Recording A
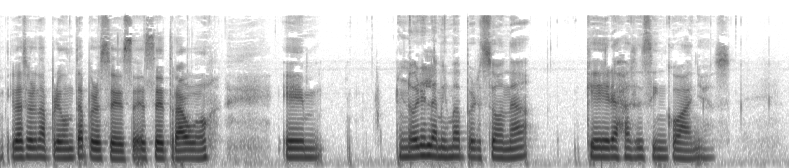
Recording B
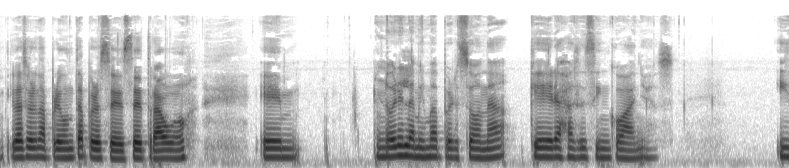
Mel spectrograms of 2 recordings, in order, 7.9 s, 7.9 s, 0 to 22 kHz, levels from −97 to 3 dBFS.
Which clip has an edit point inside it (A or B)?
B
